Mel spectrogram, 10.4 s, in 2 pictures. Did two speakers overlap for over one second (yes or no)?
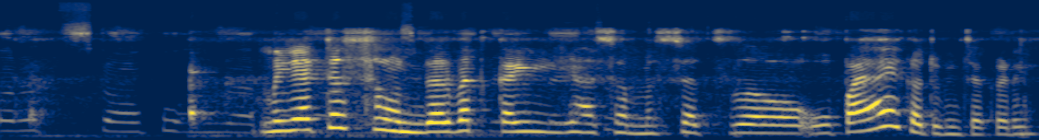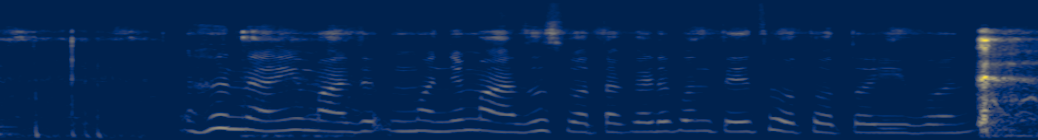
yes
